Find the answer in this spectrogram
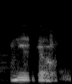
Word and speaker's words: Mandeaux: Now, folks, if you want to check it out, go to is it Mandeaux? Is that how it's pronounced? Mandeaux.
